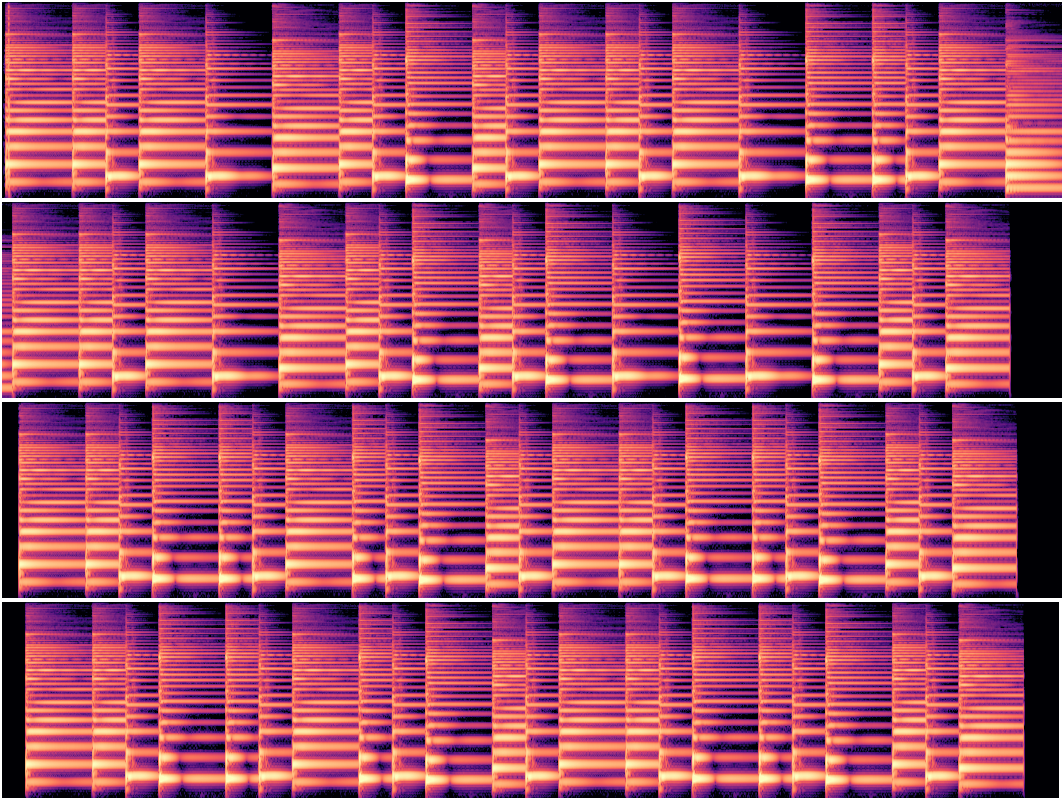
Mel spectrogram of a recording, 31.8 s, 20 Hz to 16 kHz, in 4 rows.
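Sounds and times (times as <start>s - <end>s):
banjo tune: 0.0s - 31.6s.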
